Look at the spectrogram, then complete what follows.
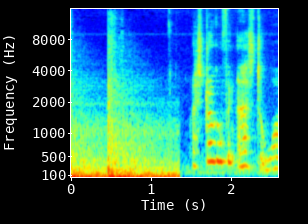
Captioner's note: dramatic thuds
